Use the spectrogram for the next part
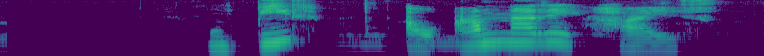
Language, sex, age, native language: Icelandic, male, 8, Icelandic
